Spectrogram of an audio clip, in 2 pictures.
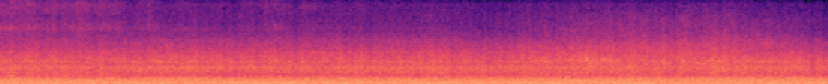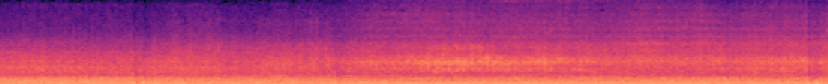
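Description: Heritage passenger train carriage running along the track, heard from its open upper window: a steady rumble and rush of wheels on rail.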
